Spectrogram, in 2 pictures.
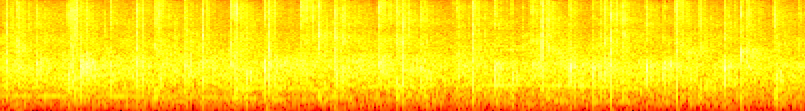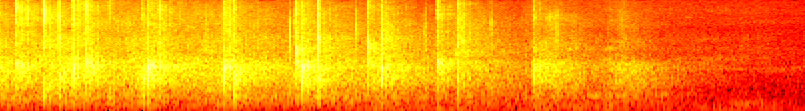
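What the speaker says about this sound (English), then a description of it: "Let's give Cade a round of applause, please." Applause from a crowd at a school board meeting fills the room, steady and dense at first, then thinning into scattered claps before fading out.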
